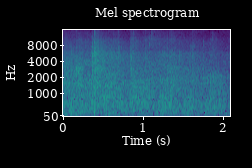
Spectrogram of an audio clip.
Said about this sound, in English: Can I hear a hand clap to the Lord? Hallelujah.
